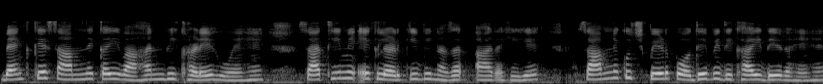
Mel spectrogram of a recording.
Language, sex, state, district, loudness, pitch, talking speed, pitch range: Hindi, female, Maharashtra, Pune, -25 LUFS, 230 Hz, 195 wpm, 210-255 Hz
